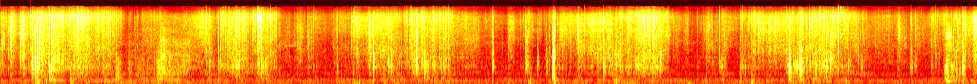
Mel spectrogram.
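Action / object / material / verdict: scrape / sand-cement block / sand-cement / none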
